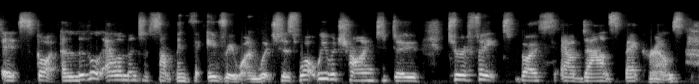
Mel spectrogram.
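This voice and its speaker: A woman with a New Zealand accent talks at a moderate pace with hardly any pauses, over noticeable background noise. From New Zealand, small town. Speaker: singer-songwriter. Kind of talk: radio interview. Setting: remote radio interview.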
